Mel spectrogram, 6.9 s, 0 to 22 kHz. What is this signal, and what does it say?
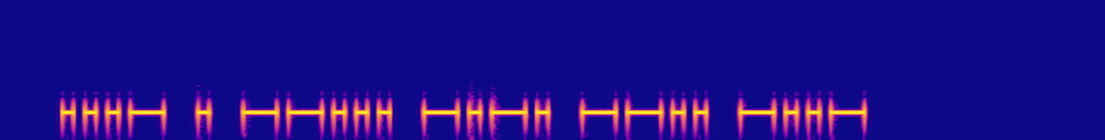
Morse code, heard as a keyed tone, about 17 wpm, 700 Hz. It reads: VE7CZX
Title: DXCC-100 Call Signs - 6 Characters - Repeated 2x - 17wpm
